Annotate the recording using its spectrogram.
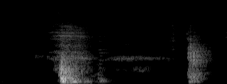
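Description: A person's voice: a brief breathy vocal sound about half a second in, and another short one near the end.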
